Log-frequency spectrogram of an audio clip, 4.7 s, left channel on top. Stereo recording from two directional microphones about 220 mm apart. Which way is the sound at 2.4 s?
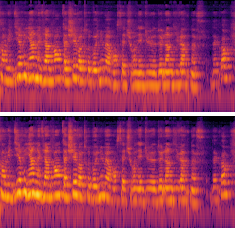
45° right (ahead or behind).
